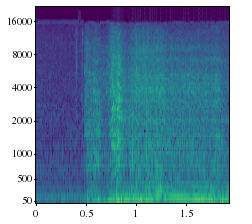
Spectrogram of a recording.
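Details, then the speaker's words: 1981 Honda Accord manual, restarted out of gear; brief crank then catches at once and settles into steady even idle without misses; healthy start. "at least it starts up just fine"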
